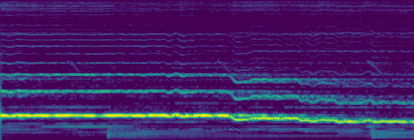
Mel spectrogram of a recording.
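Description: A woman's voice holding one long wordless sung note into a handheld microphone, with a slight vibrato, gliding down a step about two seconds in and again near the end. Under it a karaoke backing track plays sustained chords.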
